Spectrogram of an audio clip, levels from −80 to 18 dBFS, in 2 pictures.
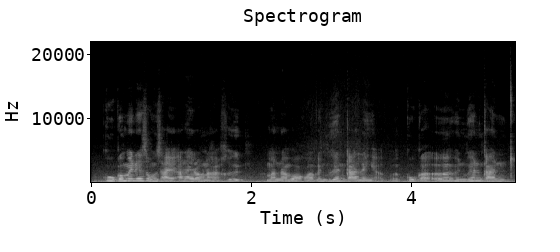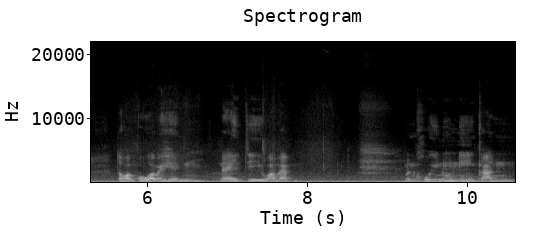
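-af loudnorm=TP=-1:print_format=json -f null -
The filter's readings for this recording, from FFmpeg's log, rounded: "input_i" : "-24.2",
"input_tp" : "-5.8",
"input_lra" : "4.2",
"input_thresh" : "-34.4",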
